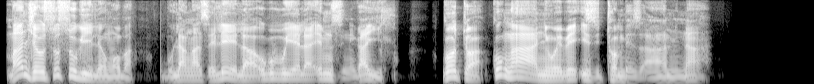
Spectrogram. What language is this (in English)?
North Ndebele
